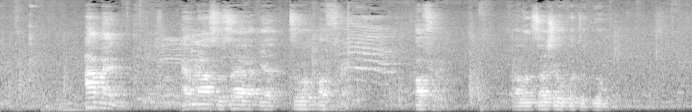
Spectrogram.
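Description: A man speaks loudly with animation through a microphone and loudspeakers.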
